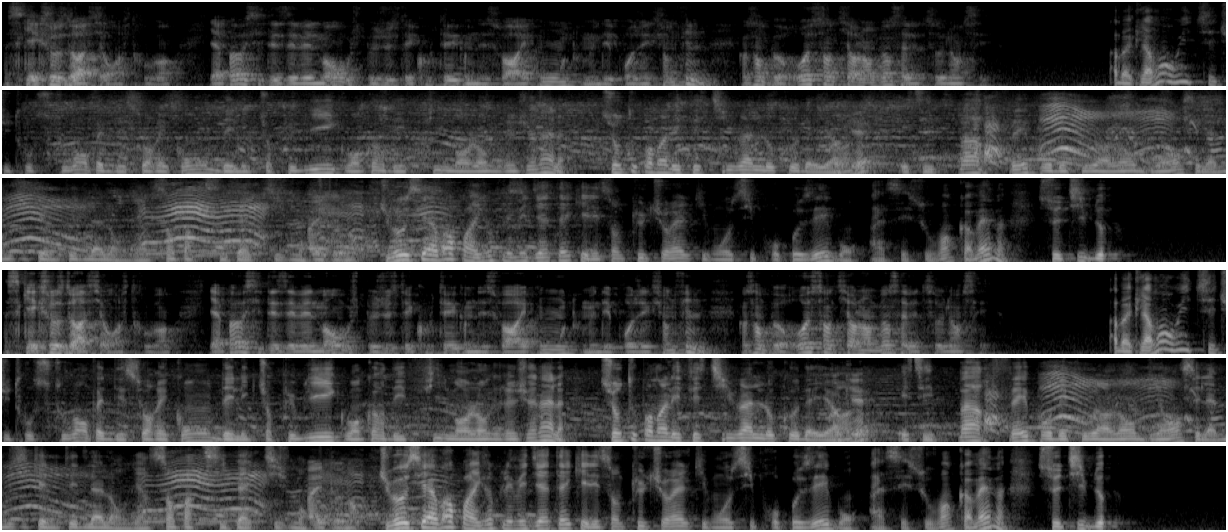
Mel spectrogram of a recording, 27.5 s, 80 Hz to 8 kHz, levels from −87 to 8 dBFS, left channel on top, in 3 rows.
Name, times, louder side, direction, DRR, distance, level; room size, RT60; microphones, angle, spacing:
voice 1, 0.0-7.3 15.4-15.7 20.6-21.0, right 1 dB, 75° right, 3.6 m, -39 dB
voice 2, 8.3-13.4 13.7-15.6 16.0-20.7 21.2-26.6, right 4 dB, 50° right, 0.7 m, -35 dB
sound 1, 9.3-23.0, left 3 dB, 75° left, 3.1 m, -48 dB
Crying sobbing, 16.5-20.4 20.7-21.8, left 3 dB, 15° left, 0.7 m, -38 dB
23.5 x 11.5 x 2.4 m
head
